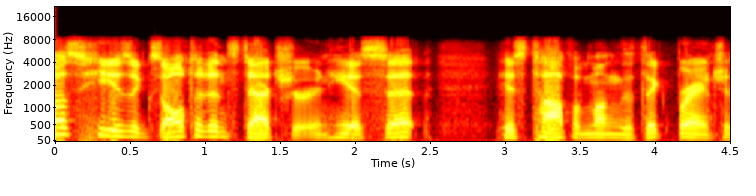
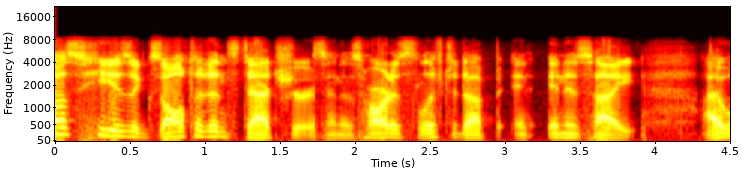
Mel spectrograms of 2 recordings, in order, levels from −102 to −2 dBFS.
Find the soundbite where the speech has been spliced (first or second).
second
